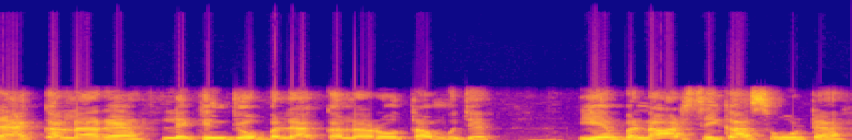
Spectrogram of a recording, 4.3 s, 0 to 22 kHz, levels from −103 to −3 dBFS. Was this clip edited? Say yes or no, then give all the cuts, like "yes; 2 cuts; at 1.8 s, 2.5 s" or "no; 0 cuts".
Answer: no; 0 cuts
